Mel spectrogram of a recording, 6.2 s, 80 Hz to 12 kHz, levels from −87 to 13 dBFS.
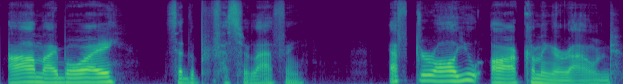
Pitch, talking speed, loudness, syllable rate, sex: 130 Hz, 125 wpm, -17 LUFS, 4.0 syllables/s, male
